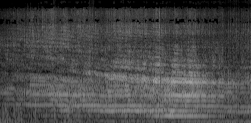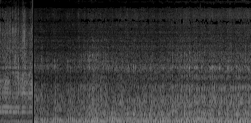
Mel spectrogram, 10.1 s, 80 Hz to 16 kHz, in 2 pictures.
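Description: Liberty Walk Super Silhouette S15 Silvia's four-rotor rotary engine. First comes a loud, high engine note that slowly falls in pitch. After a cut about halfway through, a lower, uneven note follows as the car drives slowly across the tarmac.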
